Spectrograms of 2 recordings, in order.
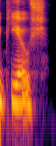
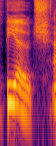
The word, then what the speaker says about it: Pioche: I feel like it should be Pioche. I want to put make that a SH instead of a CH. – No, it's POH.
